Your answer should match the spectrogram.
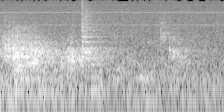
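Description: A couple of light clicks and knocks, about a second apart, from bass gear being handled by a bass amp on stage.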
